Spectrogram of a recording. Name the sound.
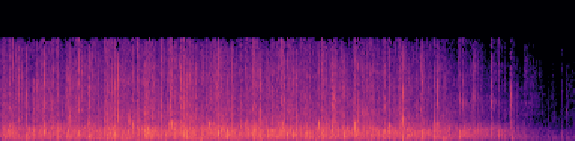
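audience clapping and applauding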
